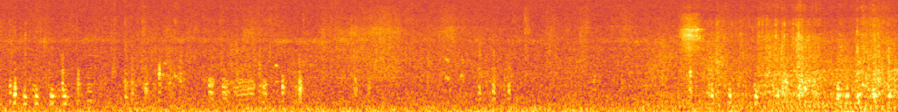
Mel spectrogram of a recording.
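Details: Chicken clucking from hens, soft and rapid, with short pulses clustering at the start and end and a noisy, rustling backdrop in between.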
